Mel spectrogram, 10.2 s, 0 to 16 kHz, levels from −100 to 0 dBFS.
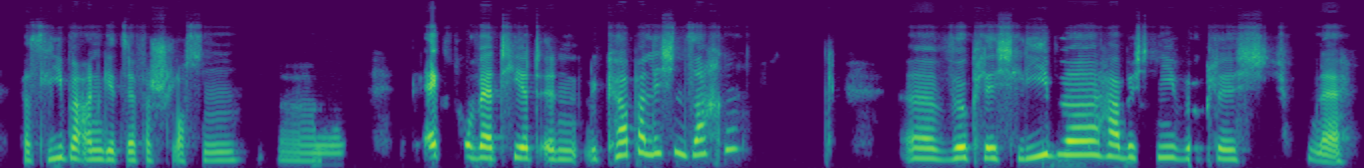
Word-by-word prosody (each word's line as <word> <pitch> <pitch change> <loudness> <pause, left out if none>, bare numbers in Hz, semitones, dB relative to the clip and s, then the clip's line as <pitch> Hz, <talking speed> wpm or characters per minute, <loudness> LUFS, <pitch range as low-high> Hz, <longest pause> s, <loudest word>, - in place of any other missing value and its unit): was 180 +1 -9
Liebe 225 0 0
angeht, 195 -1 -2
sehr 185 0 -1
verschlossen. 180 0 -8 0.3
Äh, 90 - -13 0.8
extrovertiert 230 - +3
in 200 -1 -3 0.2
körperlichen 320 +3 +1
Sachen, 310 +7 -1 1.3
äh, 220 -1 -1
wirklich 225 +1 +3
Liebe 300 +5 +4
habe 250 -2 +2
ich 245 - -7
nie 240 -2 -5
wirklich 215 -2 -6
ne. - - -2
225 Hz, 105 wpm, -22 LUFS, 200-270 Hz, 1.3 s, Liebe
